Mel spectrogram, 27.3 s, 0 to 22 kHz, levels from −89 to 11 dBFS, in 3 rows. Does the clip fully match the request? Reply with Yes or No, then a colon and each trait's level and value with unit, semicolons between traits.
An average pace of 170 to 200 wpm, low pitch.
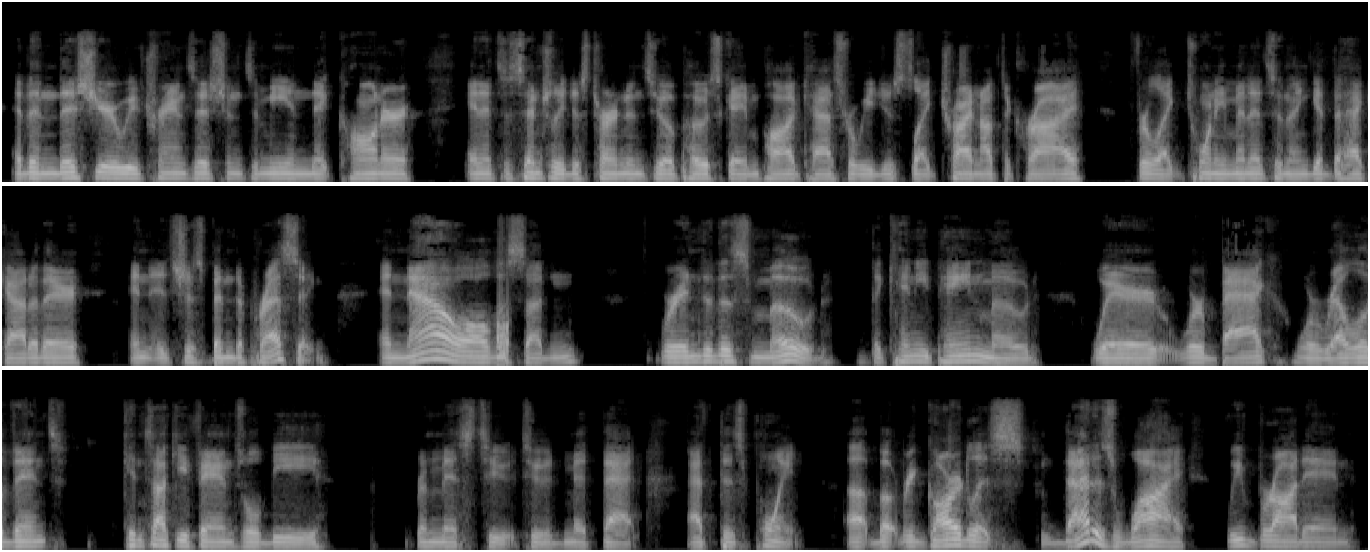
Yes: average, 190 wpm; low, 105 Hz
